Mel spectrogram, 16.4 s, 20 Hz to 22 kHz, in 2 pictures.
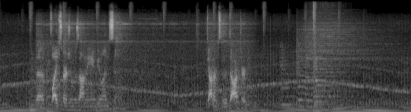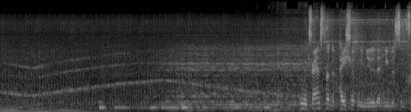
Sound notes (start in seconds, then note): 6.0 sirens blaring; 6.0 tense music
